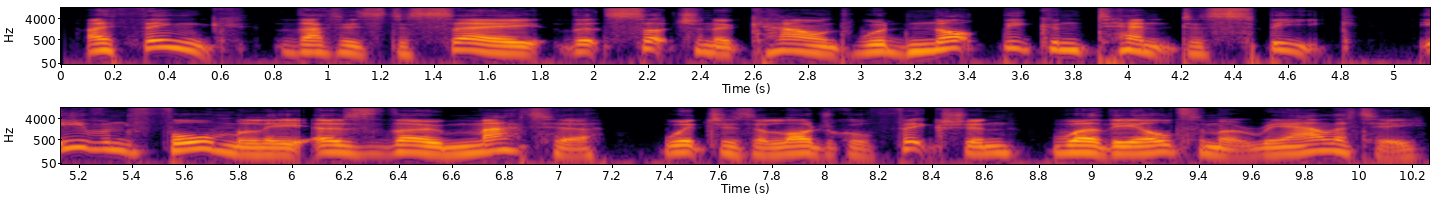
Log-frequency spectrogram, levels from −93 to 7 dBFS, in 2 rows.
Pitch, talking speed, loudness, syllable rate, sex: 145 Hz, 175 wpm, -20 LUFS, 4.8 syllables/s, male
